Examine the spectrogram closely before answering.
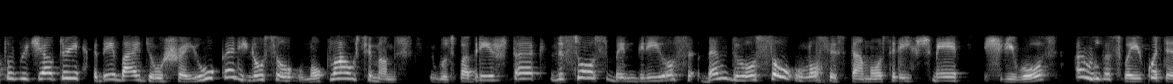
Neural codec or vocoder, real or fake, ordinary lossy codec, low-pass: codec, 24 kHz, 0.9 kbps, WavTokenizer, medium speech release version 2; fake; MP3, 32 kbps; 5.4 kHz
